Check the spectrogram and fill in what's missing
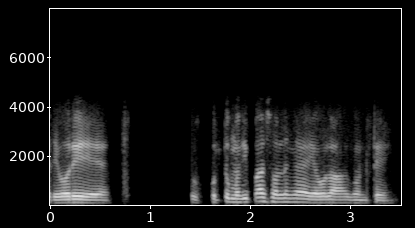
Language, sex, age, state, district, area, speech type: Tamil, male, 18-30, Tamil Nadu, Chennai, urban, conversation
